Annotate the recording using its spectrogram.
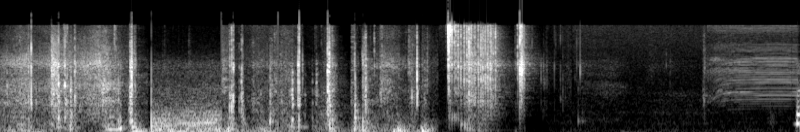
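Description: Quick footsteps on paving with handheld-camera rustle and knocks as someone hurries along, then the clack of a door handle being worked as the door opens. After a brief quieter moment, a faint electric hum rises in pitch near the end, as hair clippers switch on.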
